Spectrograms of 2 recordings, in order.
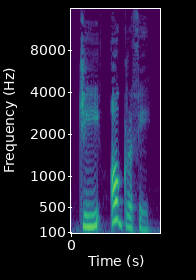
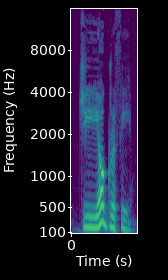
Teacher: the stress falls on the third syllable from the end geography not geography geography or geography it's geography words that end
